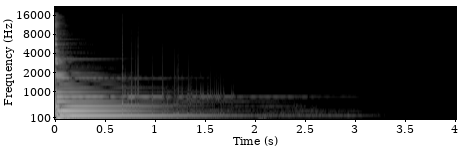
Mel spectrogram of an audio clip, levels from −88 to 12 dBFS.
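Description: From 0.68 s to 1.79 s the music breaks into processor overload crackle. The processor falls behind on its very short audio buffers, each apparently under a millisecond, and around fifty of them are skipped outright. Every skip is a hard splice that clicks, so the passage sounds gritty and torn until the load eases. On a waveform the span shows abrupt discontinuities; a spectrogram shows scattered thin vertical broadband streaks across it.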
